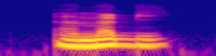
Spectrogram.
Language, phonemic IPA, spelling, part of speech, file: French, /a.bi/, habit, noun, Fr-habit.ogg
- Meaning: article of clothing, garment, dress-coat, evening dress, tails, full dress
